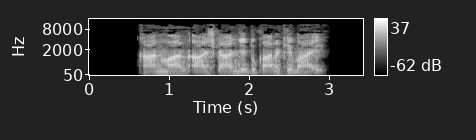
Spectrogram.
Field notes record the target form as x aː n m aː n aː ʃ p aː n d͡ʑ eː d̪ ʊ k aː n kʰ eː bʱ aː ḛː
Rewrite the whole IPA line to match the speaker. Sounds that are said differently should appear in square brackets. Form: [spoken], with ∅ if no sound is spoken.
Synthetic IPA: x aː n m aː n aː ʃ [k] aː n d͡ʑ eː d̪ ʊ k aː n kʰ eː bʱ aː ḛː

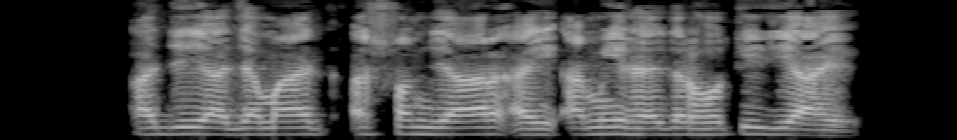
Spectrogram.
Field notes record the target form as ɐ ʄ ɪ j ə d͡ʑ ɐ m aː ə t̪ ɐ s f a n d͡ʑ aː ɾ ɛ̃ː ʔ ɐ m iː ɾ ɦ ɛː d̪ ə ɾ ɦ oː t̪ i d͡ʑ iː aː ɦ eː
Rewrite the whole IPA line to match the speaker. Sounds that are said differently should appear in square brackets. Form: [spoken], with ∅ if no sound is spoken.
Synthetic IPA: ɐ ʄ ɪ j [a] d͡ʑ ɐ m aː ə t̪ ɐ s f [ə] n d͡ʑ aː ɾ ɛ̃ː ʔ ɐ m iː ɾ ɦ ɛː d̪ ə ɾ ɦ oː t̪ i d͡ʑ iː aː ɦ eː

